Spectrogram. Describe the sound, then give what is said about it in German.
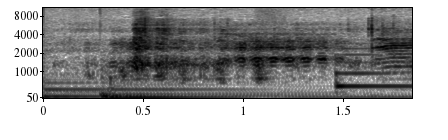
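A sheep bleats in a video game, a loud, drawn-out wavering cry that shifts pitch partway through, with a second bleat rising near the end. No voices are heard. “Ah, das Schaf ist mal wieder fertig. Ah, ich gehe hier mal wieder weg. Es ist mir viel zu laut hier.”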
